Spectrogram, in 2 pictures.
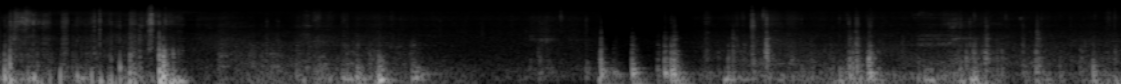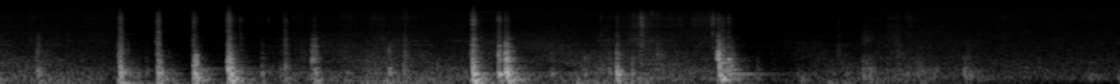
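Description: Irregular sharp knocks and clicks of hands and hand tools working at drilled holes in a car's sheet-metal underbody, dense handling noise for the first two seconds, then scattered knocks that stop about eighteen seconds in.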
